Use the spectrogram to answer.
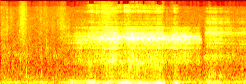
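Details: Low rumbling snore noises in a soft, roughly rhythmic pattern over quiet room noise during sleep; snoring.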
